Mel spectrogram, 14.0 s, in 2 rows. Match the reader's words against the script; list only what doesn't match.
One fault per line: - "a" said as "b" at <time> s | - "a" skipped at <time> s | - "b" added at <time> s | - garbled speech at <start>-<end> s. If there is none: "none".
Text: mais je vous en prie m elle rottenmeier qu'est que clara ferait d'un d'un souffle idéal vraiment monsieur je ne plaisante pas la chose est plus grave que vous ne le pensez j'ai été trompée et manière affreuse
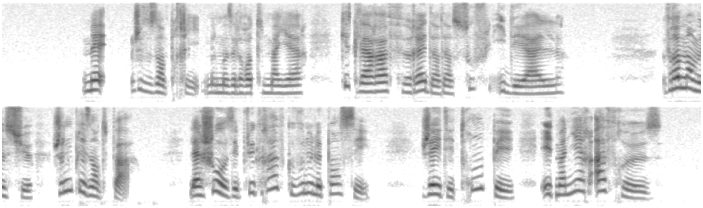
none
